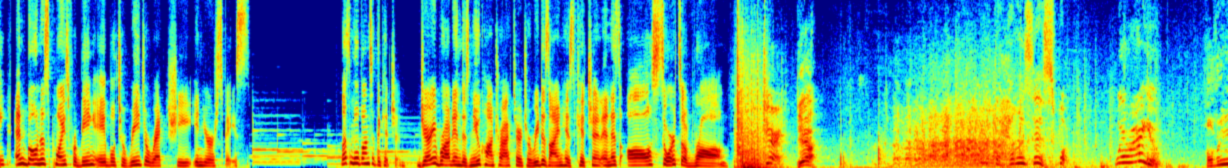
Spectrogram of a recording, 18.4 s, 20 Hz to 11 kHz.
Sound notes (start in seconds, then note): 3.7 gentle music; 13.1 people laughing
